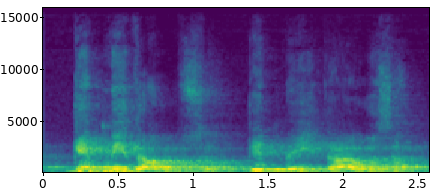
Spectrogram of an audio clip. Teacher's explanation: those also contains this extra stress that's why it is considered as the tonic syllable of this tone unit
